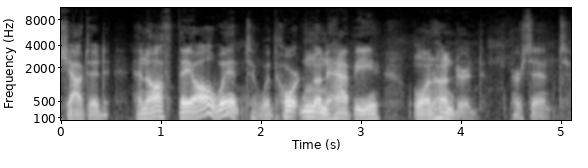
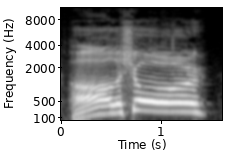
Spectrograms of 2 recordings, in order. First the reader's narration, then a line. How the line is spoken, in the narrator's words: the men shouted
